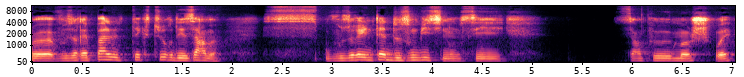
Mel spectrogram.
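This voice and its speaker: A man's voice: medium pitch, darkish tone. A man walking viewers through a game tutorial in a casual way. He hesitates often and restarts his sentences, and he drops dry, ironic asides. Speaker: tutorial creator.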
